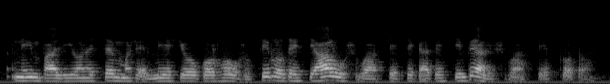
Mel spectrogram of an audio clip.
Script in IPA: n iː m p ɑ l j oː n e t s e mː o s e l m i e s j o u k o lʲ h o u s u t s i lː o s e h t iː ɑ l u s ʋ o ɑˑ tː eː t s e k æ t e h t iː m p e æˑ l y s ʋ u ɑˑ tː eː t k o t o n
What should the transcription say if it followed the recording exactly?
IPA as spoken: n iː m p ɑ l j oː n e t s e mː o s e l m i e s j o u k o lʲ h o u s u t s i lː o t e h t iː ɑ l u s ʋ o ɑˑ tː eː t s e k æ t e h t iː m p e æˑ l y s ʋ u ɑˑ tː eː t k o t o n

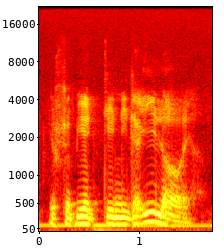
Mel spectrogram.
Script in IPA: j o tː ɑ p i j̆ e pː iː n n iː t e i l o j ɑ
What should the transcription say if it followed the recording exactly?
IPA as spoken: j o sː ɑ p i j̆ e tː iː n n iː t æ i l o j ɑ

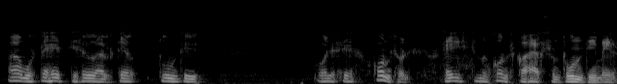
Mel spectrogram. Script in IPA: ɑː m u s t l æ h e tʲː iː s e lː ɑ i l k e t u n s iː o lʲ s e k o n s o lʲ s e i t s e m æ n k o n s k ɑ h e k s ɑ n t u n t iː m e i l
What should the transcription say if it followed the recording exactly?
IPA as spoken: ɑː m u s t l æ h e tʲː iː s e lː ɑ i l k e t u n t iː o lʲ s e k o n s o lʲ s e i t s e m æ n k o n s k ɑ h e k s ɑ n t u n t iː m e i l

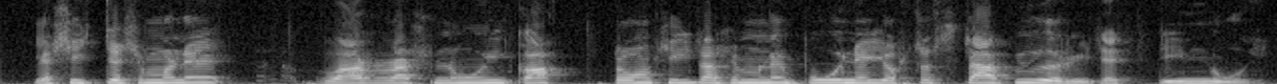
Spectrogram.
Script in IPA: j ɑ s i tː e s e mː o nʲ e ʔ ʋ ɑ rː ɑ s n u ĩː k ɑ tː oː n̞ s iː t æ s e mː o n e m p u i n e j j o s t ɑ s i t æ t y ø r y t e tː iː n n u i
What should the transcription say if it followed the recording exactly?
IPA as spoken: j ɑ s i tː e s e mː o nʲ e ʔ ʋ ɑ rː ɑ s n u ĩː k ɑ tː oː n̞ s iː t æ s e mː o n e m p u i n e j j o s t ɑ s i t æ p y ø r i t e tː iː n n u i

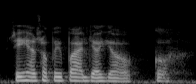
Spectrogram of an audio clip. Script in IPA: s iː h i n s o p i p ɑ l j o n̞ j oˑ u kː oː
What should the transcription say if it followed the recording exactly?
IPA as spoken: s iː h e n s o p i p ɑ l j o n̞ j oˑ u kː oː

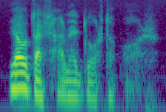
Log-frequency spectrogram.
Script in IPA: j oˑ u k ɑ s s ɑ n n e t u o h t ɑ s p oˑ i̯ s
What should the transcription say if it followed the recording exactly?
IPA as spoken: j oˑ u t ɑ s h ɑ n n e t u o s t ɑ p oˑ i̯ s

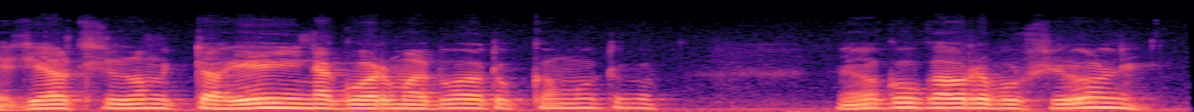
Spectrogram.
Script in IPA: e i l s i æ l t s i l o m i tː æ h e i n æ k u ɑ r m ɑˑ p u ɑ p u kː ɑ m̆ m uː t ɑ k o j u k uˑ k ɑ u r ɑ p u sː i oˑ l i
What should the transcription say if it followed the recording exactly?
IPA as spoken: e i s i æ l t s i lː o m i tː æ h e i n æ k u ɑ r m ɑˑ t u ɑ t u kː ɑ m̆ m uː t ɑ k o j o k uˑ k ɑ u r ɑ p u sː i oˑ l i

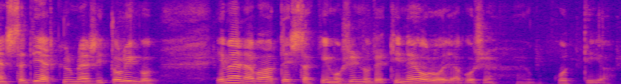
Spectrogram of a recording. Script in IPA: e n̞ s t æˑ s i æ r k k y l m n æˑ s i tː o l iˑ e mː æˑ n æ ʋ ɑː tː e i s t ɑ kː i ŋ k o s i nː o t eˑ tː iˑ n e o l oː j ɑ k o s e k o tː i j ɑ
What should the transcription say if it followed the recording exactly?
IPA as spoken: e n̞ s t æˑ t i æ r k k y l m n æˑ s i tː o l iˑ e m æˑ n æ ʋ ɑː tː e i s t ɑ kː i ŋ k o s i nː o t eˑ tː iˑ n e o l o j ɑ k o s e k o tː i j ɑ

